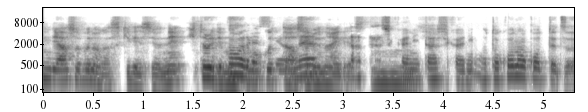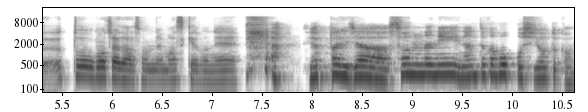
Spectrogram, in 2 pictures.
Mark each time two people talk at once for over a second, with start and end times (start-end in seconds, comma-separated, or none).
1.8-3.8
